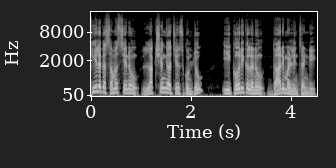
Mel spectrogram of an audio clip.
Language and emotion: Telugu, neutral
